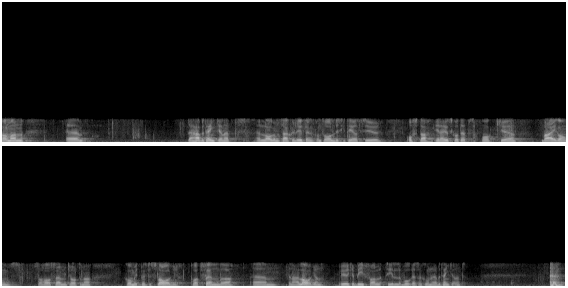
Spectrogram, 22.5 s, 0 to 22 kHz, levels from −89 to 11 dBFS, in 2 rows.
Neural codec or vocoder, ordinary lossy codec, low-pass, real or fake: none; Opus, 24 kbps; 3.6 kHz; real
